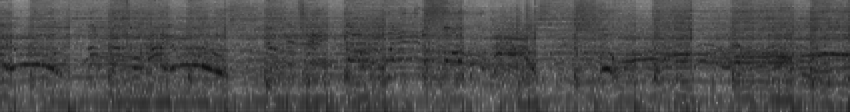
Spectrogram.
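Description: A live rock band playing, with a male lead singer singing and yelling into a microphone over a steady drum beat.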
